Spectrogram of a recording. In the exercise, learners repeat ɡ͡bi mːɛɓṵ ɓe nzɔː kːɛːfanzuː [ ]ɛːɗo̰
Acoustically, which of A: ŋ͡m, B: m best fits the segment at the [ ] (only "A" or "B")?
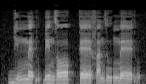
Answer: A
